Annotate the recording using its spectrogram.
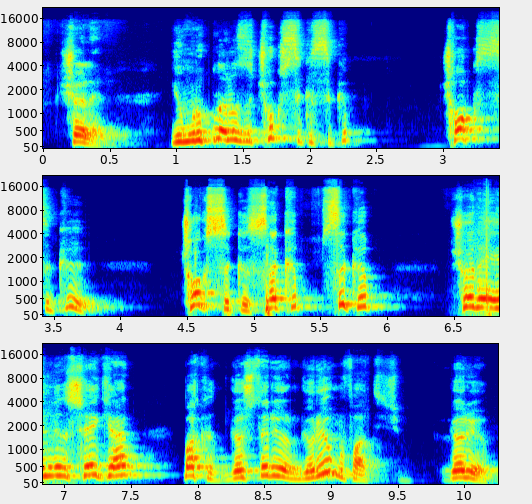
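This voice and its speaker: A billiards coach talking straight to viewers in his own practice room, animated and chatty, often laughing and calling them friends. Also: very high-pitched. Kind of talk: instructional talk to camera.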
